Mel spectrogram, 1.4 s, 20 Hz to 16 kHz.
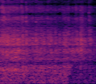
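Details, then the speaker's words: Old 1960s electric train set, unused for a long time and powered up at full blast: thin, gritty gear whir with ratchety clicking, labored on the hill, sparks at the wheels; owner suspects it needs oil, straining gear drive. "she's old might need some oil to get up that hill come on baby look at the Sparks on the wheels there"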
